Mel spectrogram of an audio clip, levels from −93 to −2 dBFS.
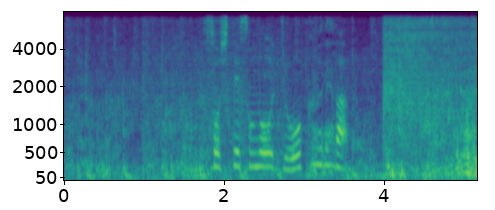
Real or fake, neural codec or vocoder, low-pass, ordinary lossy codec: fake; codec, 16 kHz, 4 kbps, FunCodec, trained on LibriTTS, 50 frames a second; 7.2 kHz; none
